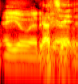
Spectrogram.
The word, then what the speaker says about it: Ayo Edebiri: I did want to bring up the, I'm going to butcher her name. It's Ayo Edebiri from The Bear who plays April O'Neil. – Ayo Edebiri. – That's it.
